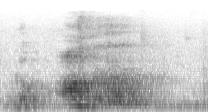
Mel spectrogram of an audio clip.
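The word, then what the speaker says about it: רוח: 히브리어는 이것을 루아흐. 히브리어는 이 발음이 가래 끓는 소리가 나거든요.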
